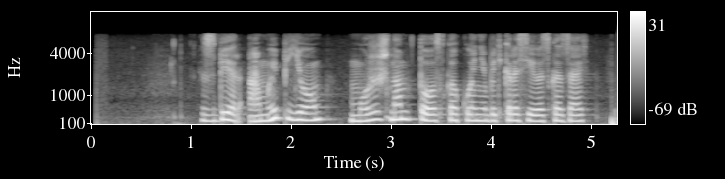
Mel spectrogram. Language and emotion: Russian, positive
